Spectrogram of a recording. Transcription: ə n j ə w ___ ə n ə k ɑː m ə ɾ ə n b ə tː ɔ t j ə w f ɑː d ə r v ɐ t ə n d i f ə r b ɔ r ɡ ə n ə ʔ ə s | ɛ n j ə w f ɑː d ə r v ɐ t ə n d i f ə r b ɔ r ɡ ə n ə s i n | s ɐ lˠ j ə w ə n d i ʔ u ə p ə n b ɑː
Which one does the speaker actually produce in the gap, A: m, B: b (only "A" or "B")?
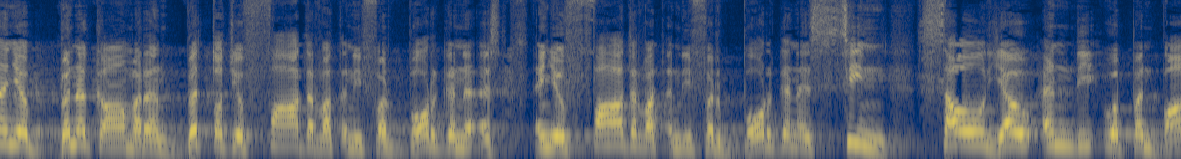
B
